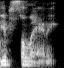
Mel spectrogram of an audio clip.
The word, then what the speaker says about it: Ypsilanti: team in michigan and i can never pronounce the city right ypsilanti ypsilanti that's what it's called ypsilanti um it's a city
